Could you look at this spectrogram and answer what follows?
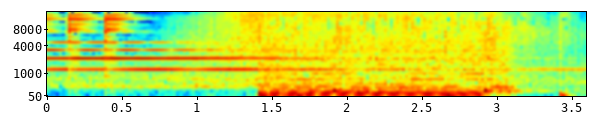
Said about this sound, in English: At the sound of the bell, go.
